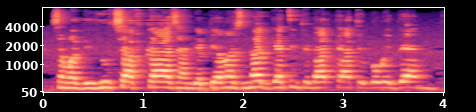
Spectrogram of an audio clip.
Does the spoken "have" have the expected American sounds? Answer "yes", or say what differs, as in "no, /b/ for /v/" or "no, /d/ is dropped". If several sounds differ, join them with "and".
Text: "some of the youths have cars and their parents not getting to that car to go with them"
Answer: no, /f/ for /v/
